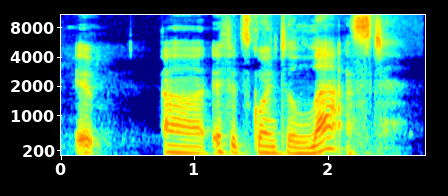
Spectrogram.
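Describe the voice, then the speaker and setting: A woman with a Japanese accent speaks with ordinary pitch variation on a very clean recording with a silent background. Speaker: former Olympic volleyball player. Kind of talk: interview. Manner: halting, many fillers.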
